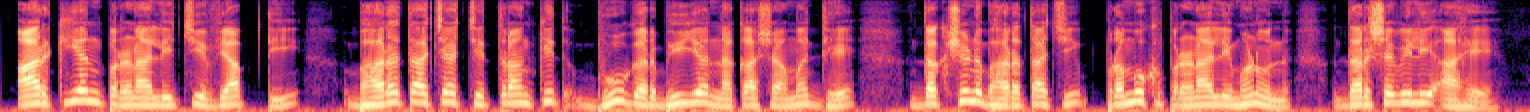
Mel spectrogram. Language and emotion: Marathi, neutral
